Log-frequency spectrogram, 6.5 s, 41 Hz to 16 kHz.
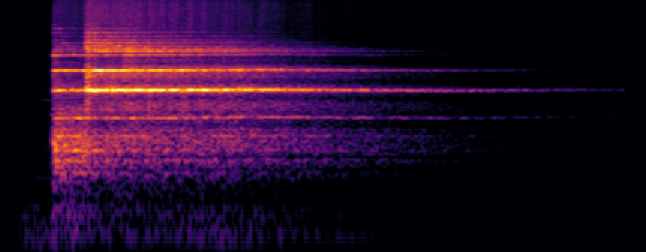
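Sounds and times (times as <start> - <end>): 
metal hub hit: 0.5 - 5.6.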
